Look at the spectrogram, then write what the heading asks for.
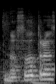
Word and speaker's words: nosotros: Cuando están T y R juntas en una palabra en español, se pronuncia cada letra separada. Nosotros en inglés decimos chur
